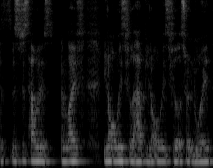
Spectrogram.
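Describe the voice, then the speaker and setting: A quiet, somewhat breathy man's voice at medium pitch, monotone and flat, with audible room echo. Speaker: fitness coach. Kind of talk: casual monologue.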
